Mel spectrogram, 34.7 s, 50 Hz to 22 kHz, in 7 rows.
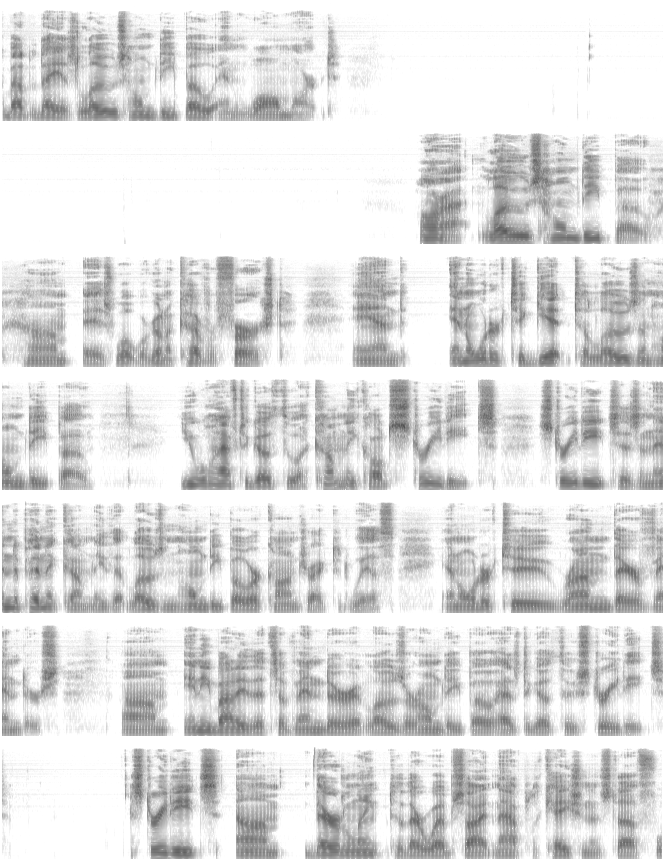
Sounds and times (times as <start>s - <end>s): Speech: 0.0s - 2.5s, 8.1s - 15.5s, 16.2s - 29.8s, 30.7s - 34.7s.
